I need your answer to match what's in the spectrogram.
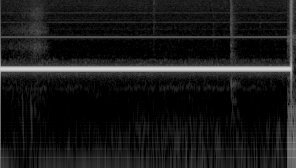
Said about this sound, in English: It's the longest beep we've ever played.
